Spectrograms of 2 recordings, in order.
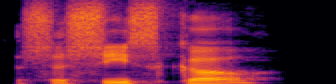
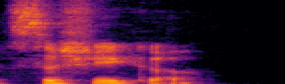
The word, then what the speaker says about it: Sashiko: Is it uh Shashiko? Shashiko? Shashiko. – Oh, uh, so almost there. – Sashiko. Shashiko. Okay. Yeah, Sashiko. Okay.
